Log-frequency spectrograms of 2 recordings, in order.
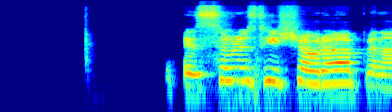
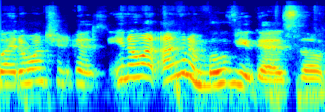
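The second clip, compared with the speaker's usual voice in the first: ordinary talk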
